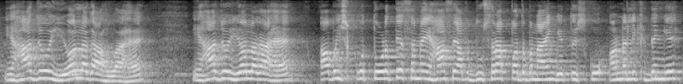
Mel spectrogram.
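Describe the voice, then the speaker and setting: Slow, echoey Hindi grammar teacher, male. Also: very high-pitched. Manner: repeats rhetorical questions to students. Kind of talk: whiteboard lesson. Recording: echoey room.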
